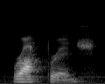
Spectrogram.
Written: Rockbridge

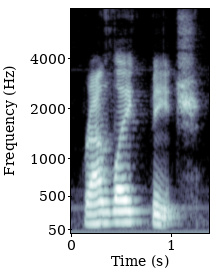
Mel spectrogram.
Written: Round Lake Beach

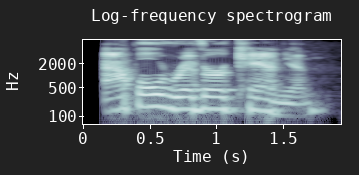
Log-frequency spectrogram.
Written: Apple River Canyon

